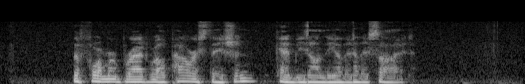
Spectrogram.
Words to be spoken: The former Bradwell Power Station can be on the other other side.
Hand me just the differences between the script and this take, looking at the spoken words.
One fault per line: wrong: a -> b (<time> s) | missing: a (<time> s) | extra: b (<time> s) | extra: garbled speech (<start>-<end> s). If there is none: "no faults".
no faults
